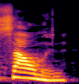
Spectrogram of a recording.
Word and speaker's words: salmon: Uh anyhow, so when people hear say salmon, I want salmon, the L is silent.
